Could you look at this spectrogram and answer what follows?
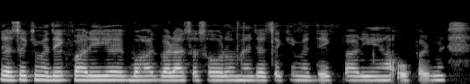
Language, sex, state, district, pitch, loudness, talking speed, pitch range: Hindi, female, Bihar, Katihar, 195 Hz, -16 LUFS, 330 wpm, 190-195 Hz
